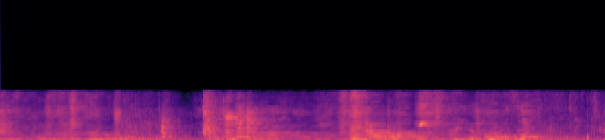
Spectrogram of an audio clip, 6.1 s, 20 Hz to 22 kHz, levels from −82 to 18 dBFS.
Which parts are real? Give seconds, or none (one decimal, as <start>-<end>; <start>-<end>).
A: 1.2-2.2; 5.4-6.1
